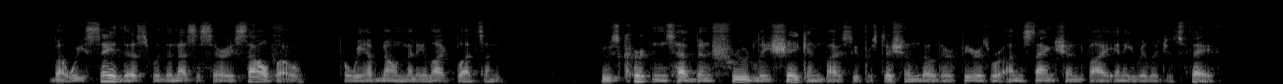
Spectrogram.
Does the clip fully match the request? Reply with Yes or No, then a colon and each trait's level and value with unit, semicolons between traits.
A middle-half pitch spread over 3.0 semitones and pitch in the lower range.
No: average, 2.7 semitones; very low, 85 Hz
